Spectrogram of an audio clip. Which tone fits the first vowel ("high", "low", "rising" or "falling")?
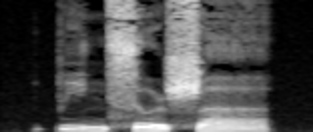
falling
